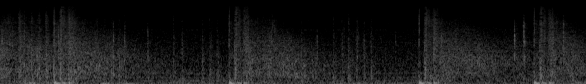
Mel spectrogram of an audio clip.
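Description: Rapid gunshots in A Way Out, several loud bursts of automatic fire with sharp onsets roughly every two seconds, each trailing into a dense rattling wash, no voices.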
